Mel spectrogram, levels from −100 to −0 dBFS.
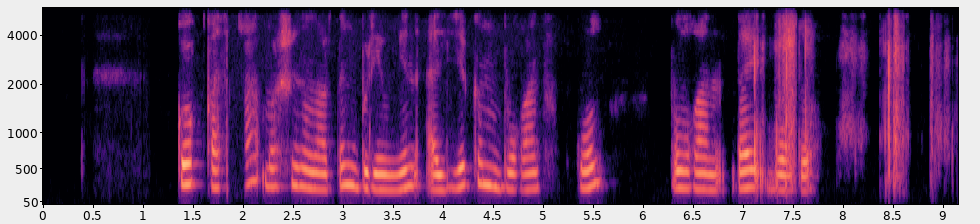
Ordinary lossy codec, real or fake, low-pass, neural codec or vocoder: Opus, 32 kbps; real; 5.4 kHz; none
